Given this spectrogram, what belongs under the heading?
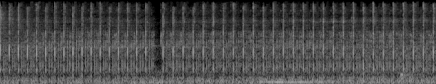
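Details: Rapid, regular sharp ticking pulses, about 150 a minute, from a radial shockwave therapy device held perpendicular and moved along thigh muscles, such as for iliotibial band syndrome, during a treatment demonstration.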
